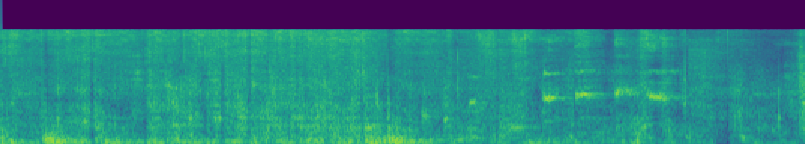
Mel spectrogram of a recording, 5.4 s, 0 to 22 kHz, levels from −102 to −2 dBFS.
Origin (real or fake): fake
